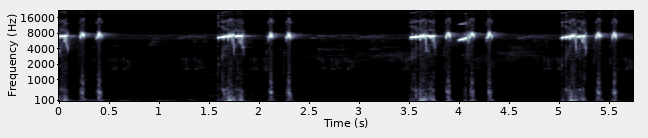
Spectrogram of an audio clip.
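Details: Blue-crowned hanging parrot calling as a lure for other birds to reply: shrill very high chirps in tight clusters, a few louder buzzy squeaks mixed in, bursts roughly every two seconds.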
